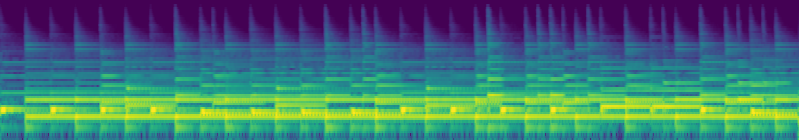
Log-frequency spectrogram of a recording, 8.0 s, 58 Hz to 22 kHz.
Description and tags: a loopable acoustic guitar riff :)
8 bars 120bpm
loop, guitar, 120bpm, acoustic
